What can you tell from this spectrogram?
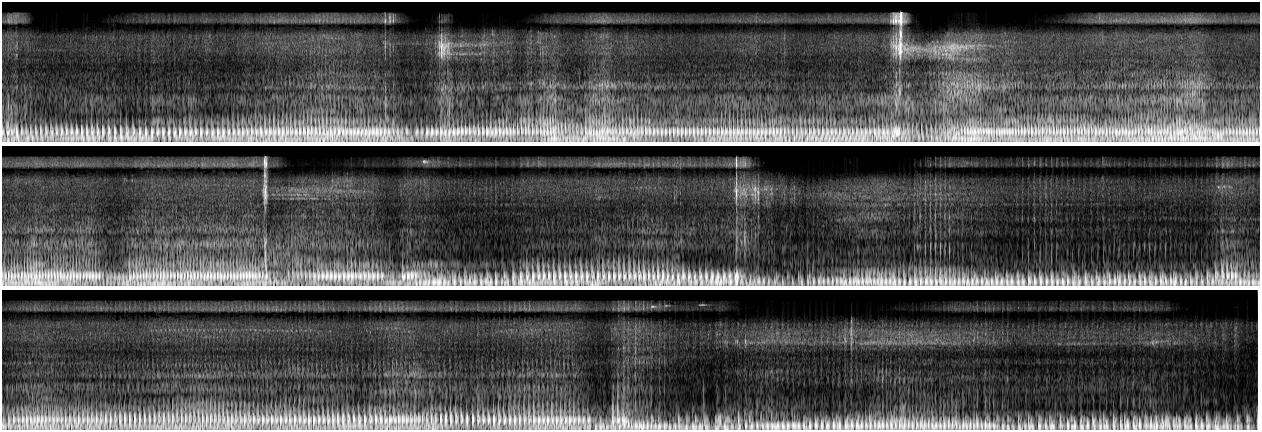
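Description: Suzuki dirt bike engine running at low speed, its pitch rising and falling with the throttle, with a few sharp knocks and rattles from the bike jolting over rough ground.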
